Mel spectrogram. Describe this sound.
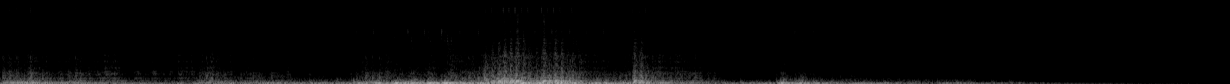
Short earthquake with window rumble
